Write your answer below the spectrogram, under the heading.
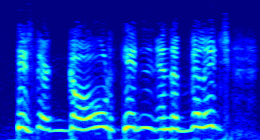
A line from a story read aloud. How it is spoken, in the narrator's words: she shouted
